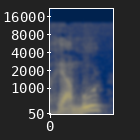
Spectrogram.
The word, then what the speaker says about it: Réaumur: aí, que é a escala Réaumur, que nós vamos pronunciar Réaumur, né, que é aportuguesado de novo, né, e essa escala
